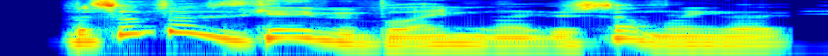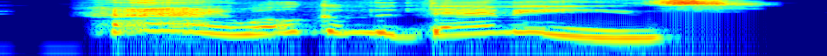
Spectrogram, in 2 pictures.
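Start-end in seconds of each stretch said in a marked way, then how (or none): 2.3-4.0 put-on wacky crazy voice, very high, very slow, drawn-out. Explaining why they couldn't help laughing, the speaker imitates a crazy voice. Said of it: "It's like this crazy voice".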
